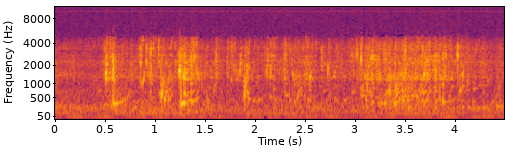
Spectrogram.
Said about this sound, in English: Ah, there's the whiskey, still half full. Pour most of it out, so that it will look as though we had even more to drink.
